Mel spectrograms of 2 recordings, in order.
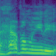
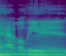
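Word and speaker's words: javelina: It looks like Oh, it's spelled with a J, not an H.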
